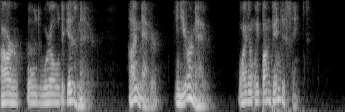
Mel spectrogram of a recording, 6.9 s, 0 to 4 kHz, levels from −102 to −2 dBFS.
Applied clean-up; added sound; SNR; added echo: neural mask model DeepFilterNet 3.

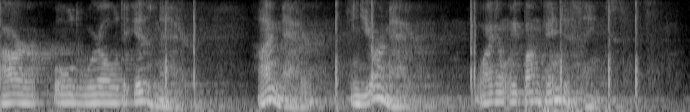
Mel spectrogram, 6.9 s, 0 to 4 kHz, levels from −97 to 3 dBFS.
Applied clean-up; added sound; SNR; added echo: none; Fireworks; 16 dB; reverberation time 2.3 s.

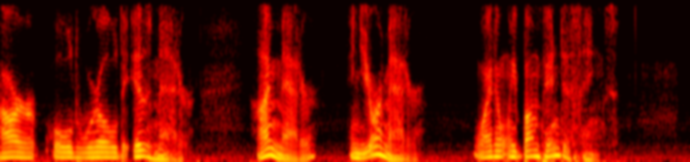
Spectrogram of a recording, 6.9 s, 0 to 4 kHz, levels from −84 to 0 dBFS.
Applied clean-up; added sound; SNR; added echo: none; none; none; none.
